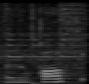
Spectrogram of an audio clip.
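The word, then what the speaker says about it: ق: Qaf is not found in English. It has the pronunciation of qa, is a little bit to the back of k. And it is made by the back of tongue rises and touches soft palate, so please try to pronounce it. Qaf, qa, qa.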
